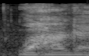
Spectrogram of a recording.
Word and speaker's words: Oaxaca: Oaxaca, did yeah. I get it? Yeah. Oh, I pronounced it right.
